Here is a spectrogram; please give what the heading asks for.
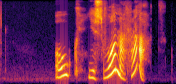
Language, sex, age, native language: Icelandic, female, 8, Icelandic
